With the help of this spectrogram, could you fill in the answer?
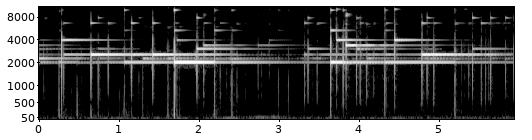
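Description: A hanging wind chime with hollow metal tubes is held by its hook and swayed, so the tubes strike and chime. Bright, clear tones centred near 2 kHz ring out in overlapping clusters, each swell decaying slowly before the next strikes join in. There is no low-end body to the sound.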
